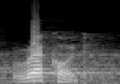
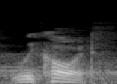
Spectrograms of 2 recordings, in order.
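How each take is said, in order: First: The stress is on the first syllable. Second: The stress is on the second syllable. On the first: It is used as a noun. "We have record" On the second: It is used as a verb. "in the verb form we have record"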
